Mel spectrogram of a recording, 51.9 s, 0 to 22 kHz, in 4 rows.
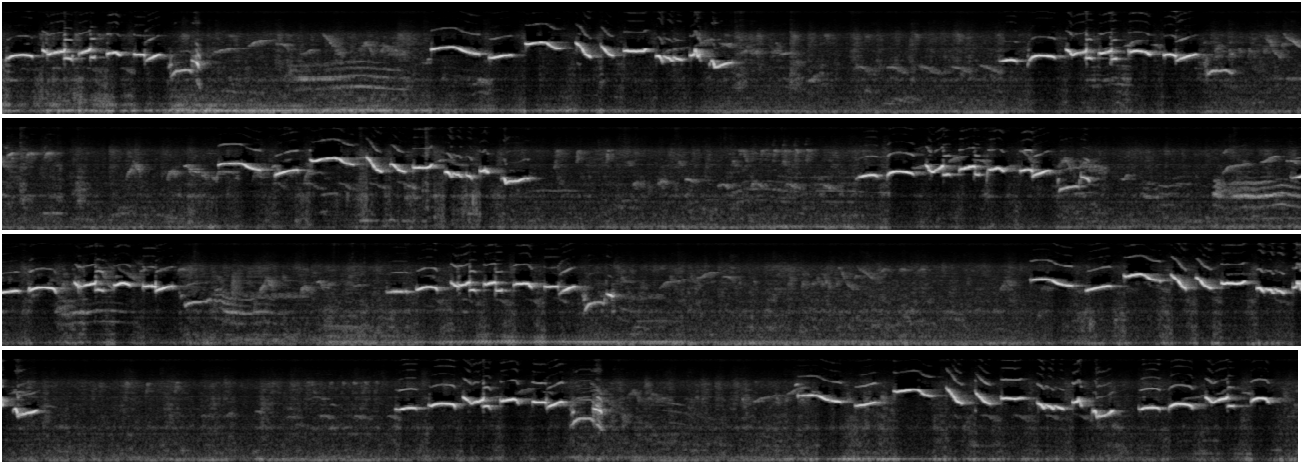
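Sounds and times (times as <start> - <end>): bird singing whistled phrases: 0.0 - 2.7, 4.2 - 7.4, 9.6 - 12.4, 14.9 - 18.5, 19.7 - 24.1, 25.3 - 28.4, 29.8 - 32.3, 36.2 - 39.5, 42.8 - 45.2, 46.8 - 51.9.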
